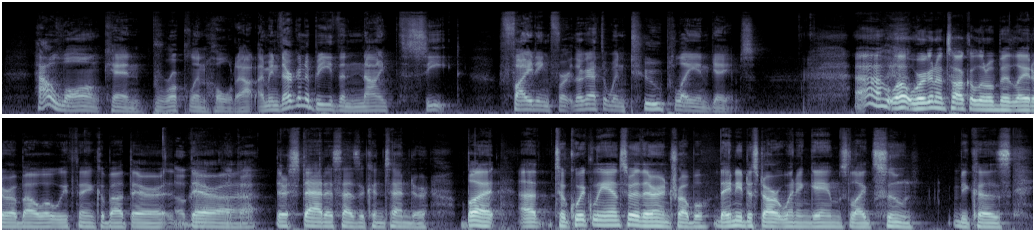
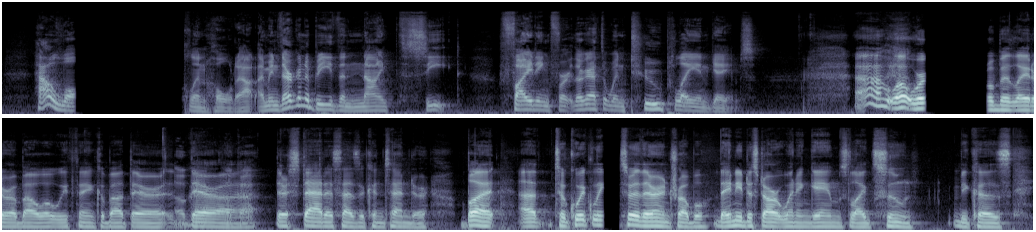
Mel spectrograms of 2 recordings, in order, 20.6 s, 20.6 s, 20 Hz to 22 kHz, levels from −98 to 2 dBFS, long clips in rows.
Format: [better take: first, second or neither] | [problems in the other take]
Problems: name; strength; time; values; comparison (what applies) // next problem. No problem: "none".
first | audio cutting out; at 0.5 s for 1 s, at 9 s for 0.5 s and at 16 s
